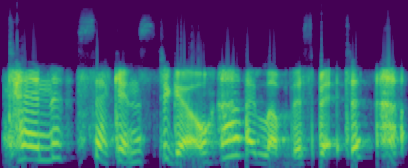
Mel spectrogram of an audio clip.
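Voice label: ten seconds remaining, professional female; vo; agents; Source Model Packs; Counter Strike Model Pack; CS2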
